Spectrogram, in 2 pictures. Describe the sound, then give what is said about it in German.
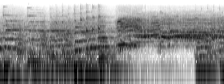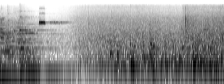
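A tinkling musical passage ends in a sharp impact, then a child jumps headfirst from a one-meter diving board into a swimming pool with a splash, giving way to steady, fairly loud watery rushing for the final seconds. “Platsch! Und Milka landet im Wasser.”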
